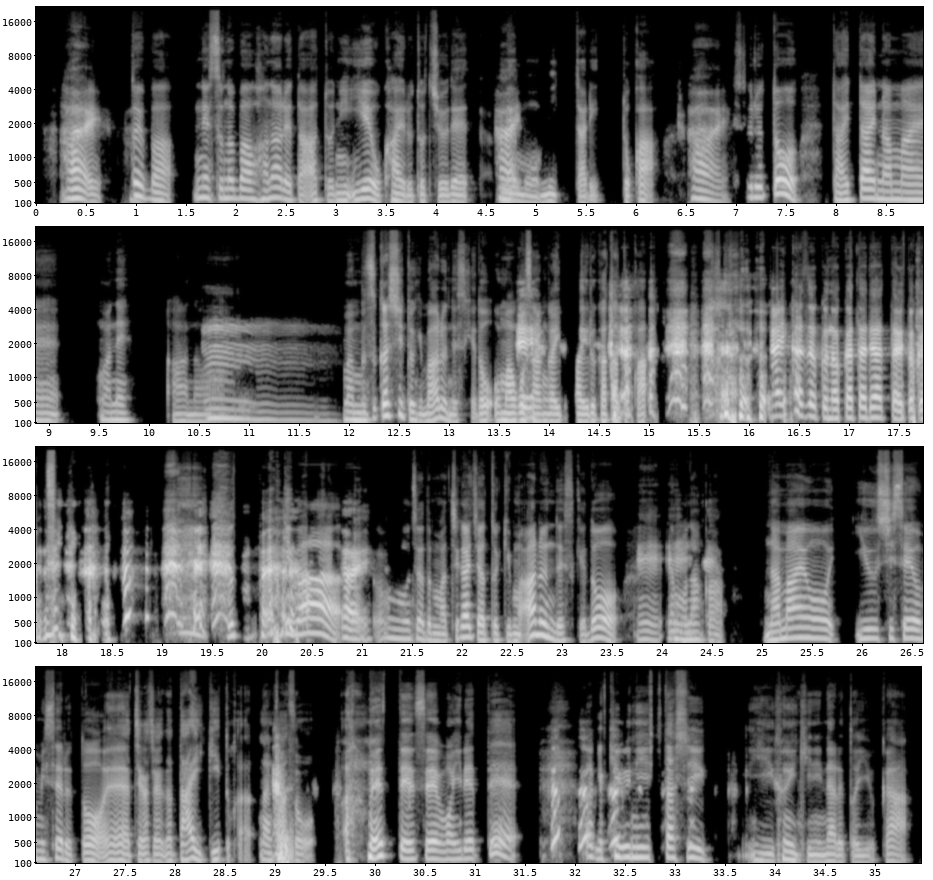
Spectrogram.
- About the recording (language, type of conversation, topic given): Japanese, podcast, 人間関係で普段どんなことに気を付けていますか？
- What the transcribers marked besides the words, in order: laugh; laughing while speaking: "そう"; laughing while speaking: "とかね。 へ"; laugh; laugh; tapping; laugh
